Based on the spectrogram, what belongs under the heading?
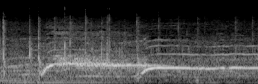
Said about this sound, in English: Now that roaring applause, I don't know if they were applauding that he was done and he was kicked off the stage, or if they were applauding that he brought correction.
